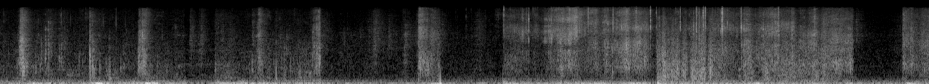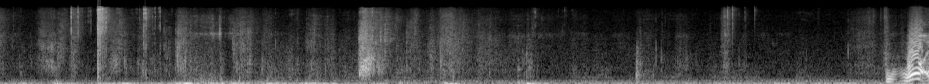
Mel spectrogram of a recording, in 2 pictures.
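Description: Scuffling on a tiled floor: shoes shuffling and scraping, with scattered knocks and thuds.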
